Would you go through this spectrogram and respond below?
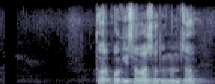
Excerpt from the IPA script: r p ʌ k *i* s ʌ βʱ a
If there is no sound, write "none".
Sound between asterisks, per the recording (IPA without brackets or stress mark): i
